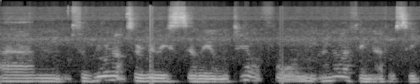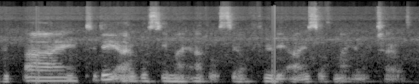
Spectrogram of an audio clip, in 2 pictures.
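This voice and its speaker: With hardly any pauses, a woman speaks in a very deep, low pitch with ordinary pitch variation over noticeable background noise. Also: moderate pace. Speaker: teacher and daily reading presenter. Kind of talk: reflective talk on a daily reading. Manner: hesitant, many fillers.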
